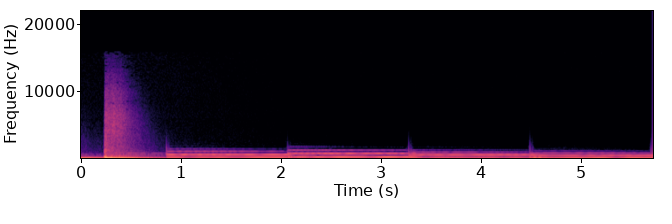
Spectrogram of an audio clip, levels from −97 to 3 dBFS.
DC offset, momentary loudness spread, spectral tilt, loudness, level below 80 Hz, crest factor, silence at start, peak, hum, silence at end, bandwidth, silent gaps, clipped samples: under 0.1%; 11 LU; -7 dB/octave; -34 LUFS; -38 dBFS; 20 dB; 0 s; -12 dBFS; none; 0 s; 12 kHz; none; under 0.1%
